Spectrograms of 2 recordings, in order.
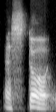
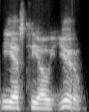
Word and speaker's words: estou: Well, and in Portuguese it's estou, estou. And what happens is they, instead of saying esto, they just say do, like Yeah, doi, do.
